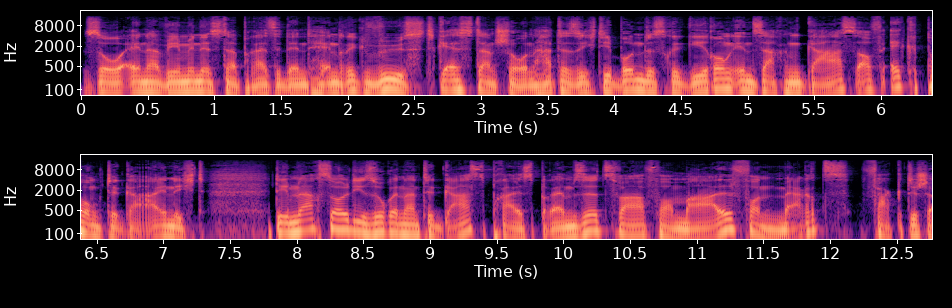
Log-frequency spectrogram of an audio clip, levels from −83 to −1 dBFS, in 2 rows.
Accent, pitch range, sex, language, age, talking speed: German, 80-105 Hz, male, German, 30-49, 120 wpm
